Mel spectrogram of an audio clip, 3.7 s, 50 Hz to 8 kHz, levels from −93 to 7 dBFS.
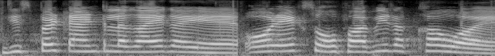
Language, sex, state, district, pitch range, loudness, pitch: Hindi, female, Uttar Pradesh, Shamli, 275-310 Hz, -12 LUFS, 290 Hz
